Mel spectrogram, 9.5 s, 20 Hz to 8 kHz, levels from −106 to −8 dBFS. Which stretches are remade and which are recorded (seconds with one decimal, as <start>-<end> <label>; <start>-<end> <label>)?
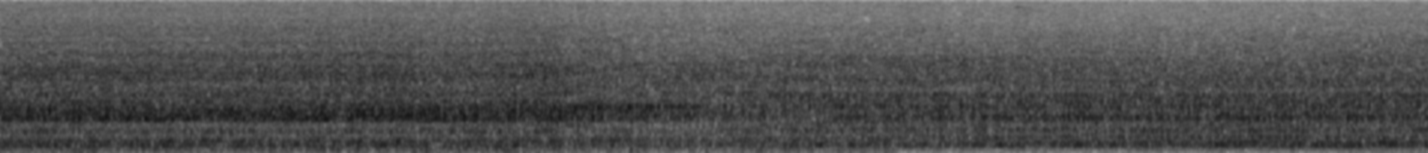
0.0-0.5 recorded; 0.5-5.1 remade; 5.1-9.5 recorded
